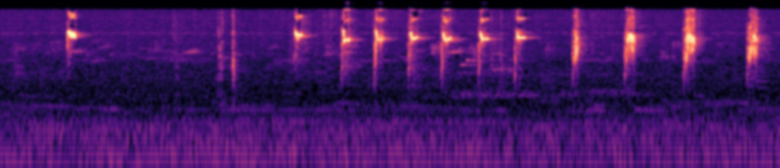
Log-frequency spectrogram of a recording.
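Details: Orange-headed thrush from the wild, kept as a lure recording. After one lone high note, a tight run of sharp, piercing chirps follows, about three per second, then slower spaced notes.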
